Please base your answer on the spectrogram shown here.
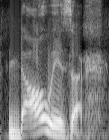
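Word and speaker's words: dowager: উচ্চারণটা কি দেখে নিই উচ্চারণটা এরকম হবে ডাউজার তাহলে এটা কিসে আছে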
